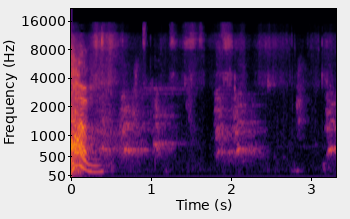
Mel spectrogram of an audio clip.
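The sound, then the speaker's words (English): A dog lets out one loud bark, followed by several quieter yips and whines scattered across the next few seconds, with faint background noise. “I think there was a dog barking.”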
